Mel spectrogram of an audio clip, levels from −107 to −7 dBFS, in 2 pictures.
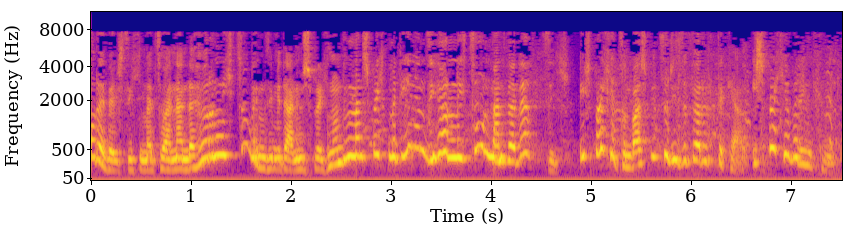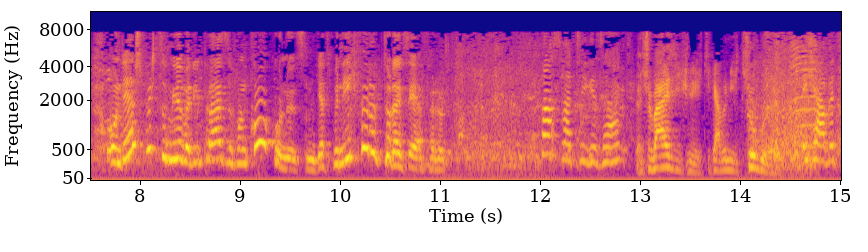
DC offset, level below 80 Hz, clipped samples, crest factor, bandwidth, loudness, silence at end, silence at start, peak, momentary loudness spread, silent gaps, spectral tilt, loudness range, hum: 0.7%; -58 dBFS; under 0.1%; 14 dB; 8 kHz; -18 LUFS; 0 s; 0 s; -4 dBFS; 11 LU; none; -4.5 dB/octave; 4 LU; none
